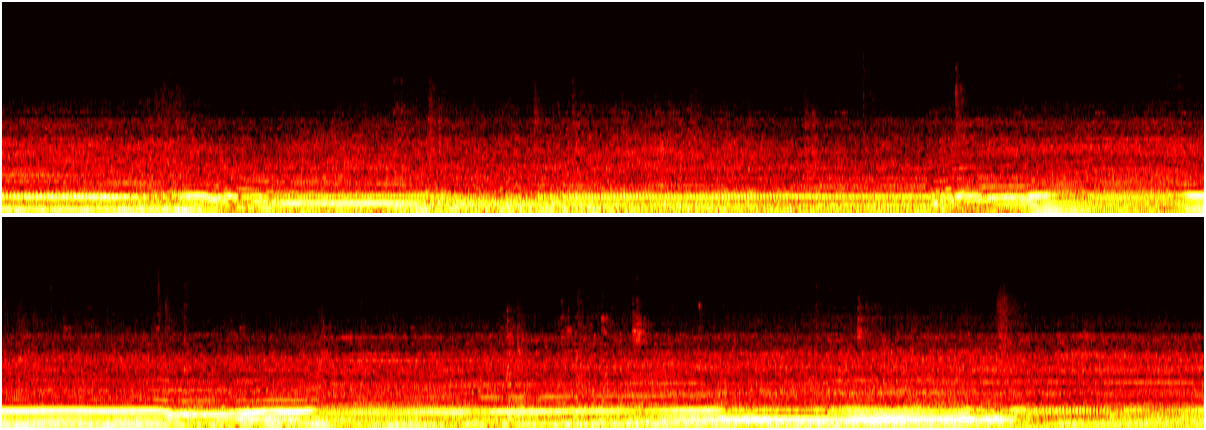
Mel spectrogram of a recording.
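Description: Bus engine and drivetrain heard from inside the passenger cabin, a steady hum whose pitch steps up and down several times as the bus speeds up and slows, louder for a stretch about halfway through.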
